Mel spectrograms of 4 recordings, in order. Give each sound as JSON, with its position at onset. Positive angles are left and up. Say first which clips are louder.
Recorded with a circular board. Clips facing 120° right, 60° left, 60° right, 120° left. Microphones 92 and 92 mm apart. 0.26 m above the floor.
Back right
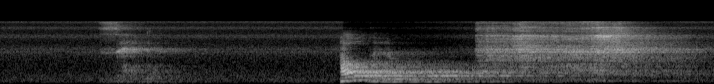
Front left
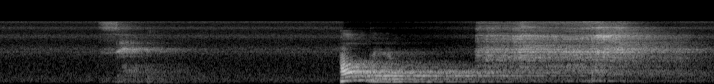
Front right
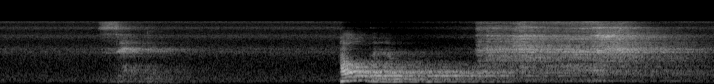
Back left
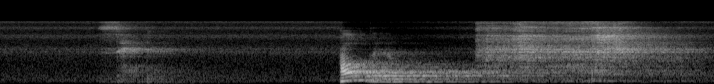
{"t": 1.0, "sound": "whispering", "louder": "even, even", "azimuth_deg": 165, "distance_m": 3.0}
{"t": 3.4, "sound": "a woman speaking", "louder": "front left 2 dB, back left 2 dB", "azimuth_deg": 90, "distance_m": 1.2}
{"t": 4.8, "sound": "tearing paper", "louder": "even, even", "azimuth_deg": 105, "distance_m": 3.5}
